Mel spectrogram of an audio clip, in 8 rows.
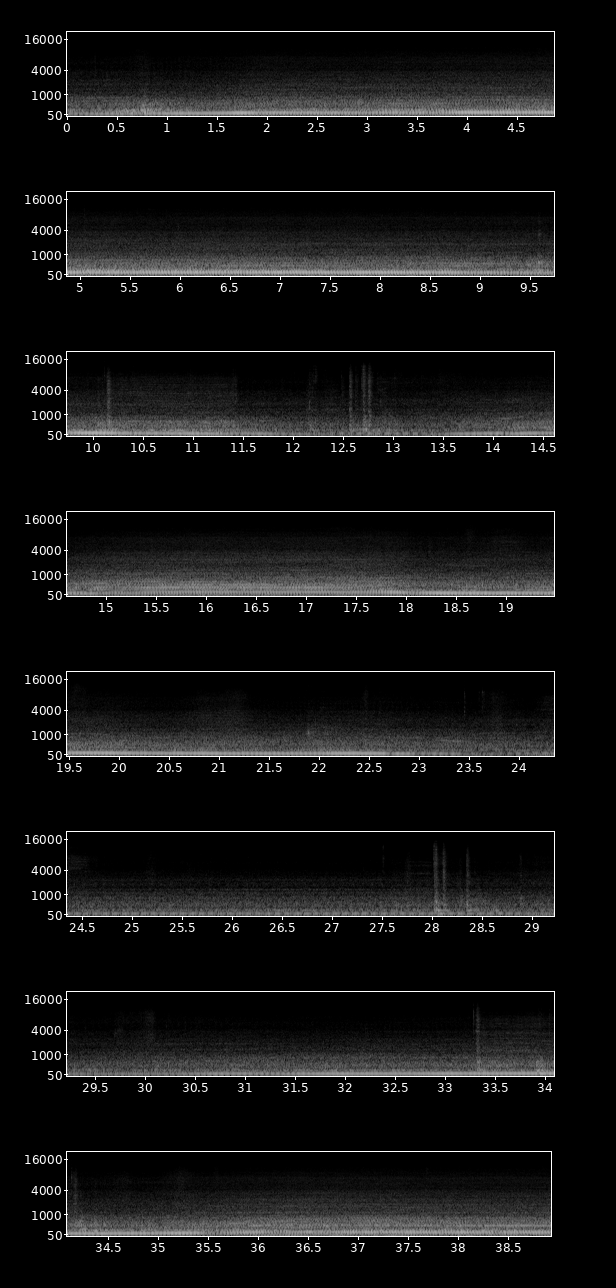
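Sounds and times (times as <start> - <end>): engine running under load: 0.0 - 38.9.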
